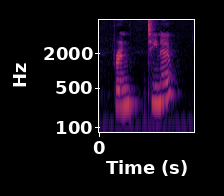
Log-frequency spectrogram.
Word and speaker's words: Fiorentino: So, Linda Fiorenti. Thank you, Fiorentino. Is that right? – Yeah.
